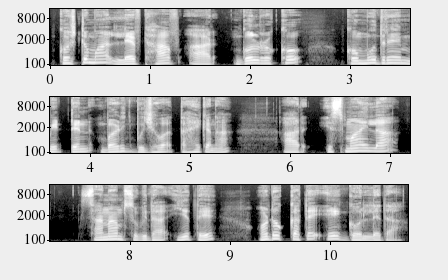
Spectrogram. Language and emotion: Santali, neutral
